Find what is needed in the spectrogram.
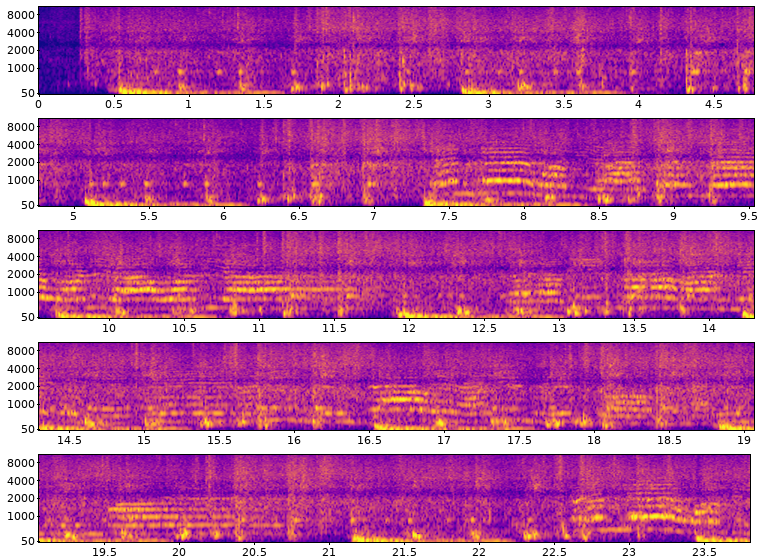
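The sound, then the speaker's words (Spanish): Women of Vanuatu drum on water, making deep, regular slapping splashes at a steady beat. Their singing voices rise over the rhythm through the middle. “Ahora nos vamos al archipiélago oceánico de las islas Vanuatu para escuchar esta música acuática, cantos y percusiones sobre el agua de las mujeres de Vanuatu.”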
